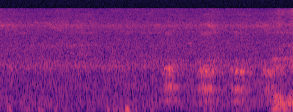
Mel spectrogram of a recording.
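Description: Steady faint outdoor hiss with a soft low thump about a second in, then faint distant voice-like sounds in the second half.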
